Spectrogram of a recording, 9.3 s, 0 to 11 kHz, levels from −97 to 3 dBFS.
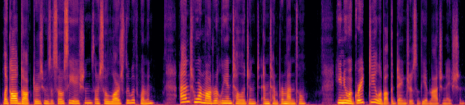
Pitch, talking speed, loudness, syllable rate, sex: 220 Hz, 180 wpm, -20 LUFS, 6.7 syllables/s, female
